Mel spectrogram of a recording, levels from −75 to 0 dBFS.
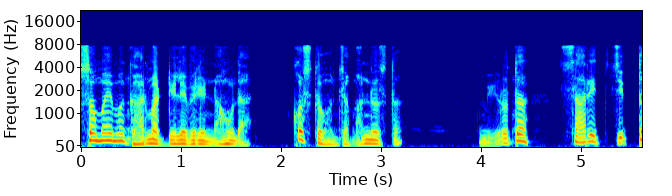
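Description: It's a short speech clip, and the whole thing has been through 4-bit ADPCM compression, and pretty heavily. Each sample is coded as a small step from a prediction, so the coarse quantisation leaves a gritty hiss that rides along with every louder syllable, plus some crunch on sharp onsets where the step size lags behind. Nothing comes through above about 7.7 kHz, which fits a 16 kHz sample rate at 64 kbps, so it sounds dull too.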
